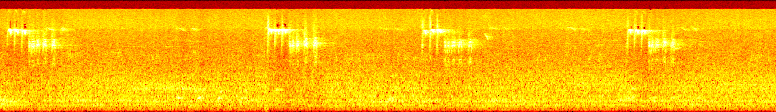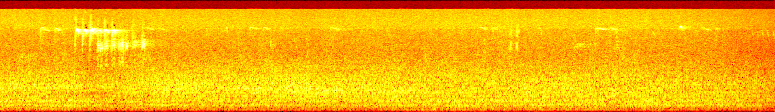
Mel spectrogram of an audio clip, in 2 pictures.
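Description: Outdoor ambience: a bird calling in short, high two-note chirps, five times in the first half and fainter later, over a steady background hiss.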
